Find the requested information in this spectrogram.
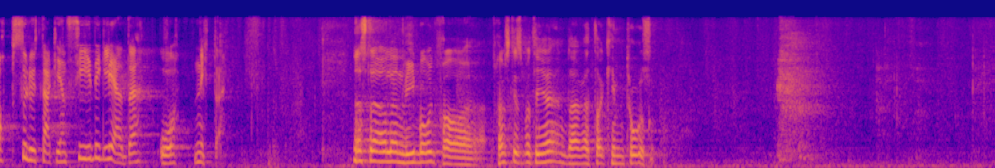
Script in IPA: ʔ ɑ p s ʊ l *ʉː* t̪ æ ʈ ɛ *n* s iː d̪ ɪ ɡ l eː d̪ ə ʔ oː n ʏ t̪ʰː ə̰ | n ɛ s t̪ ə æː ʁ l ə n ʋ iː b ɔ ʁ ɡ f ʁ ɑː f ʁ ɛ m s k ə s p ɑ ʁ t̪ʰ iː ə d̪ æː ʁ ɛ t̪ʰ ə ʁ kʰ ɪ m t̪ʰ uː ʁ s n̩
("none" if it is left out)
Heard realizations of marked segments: ʉ, n

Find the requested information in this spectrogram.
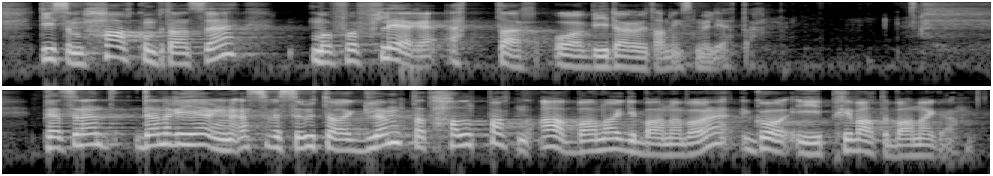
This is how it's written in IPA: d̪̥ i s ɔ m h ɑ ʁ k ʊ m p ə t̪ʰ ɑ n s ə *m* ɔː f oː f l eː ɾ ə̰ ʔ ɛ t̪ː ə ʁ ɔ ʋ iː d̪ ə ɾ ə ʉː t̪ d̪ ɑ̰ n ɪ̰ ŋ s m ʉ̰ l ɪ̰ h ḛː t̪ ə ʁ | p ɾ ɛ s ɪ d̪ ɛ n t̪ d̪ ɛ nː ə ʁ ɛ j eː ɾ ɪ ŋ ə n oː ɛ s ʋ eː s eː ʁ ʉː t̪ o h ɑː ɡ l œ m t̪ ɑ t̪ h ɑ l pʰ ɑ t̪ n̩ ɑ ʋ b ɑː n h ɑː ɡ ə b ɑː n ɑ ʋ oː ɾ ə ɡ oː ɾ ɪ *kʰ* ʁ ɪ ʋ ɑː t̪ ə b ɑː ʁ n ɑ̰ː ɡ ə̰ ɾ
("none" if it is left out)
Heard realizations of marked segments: m, pʰ

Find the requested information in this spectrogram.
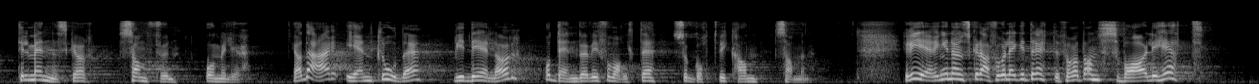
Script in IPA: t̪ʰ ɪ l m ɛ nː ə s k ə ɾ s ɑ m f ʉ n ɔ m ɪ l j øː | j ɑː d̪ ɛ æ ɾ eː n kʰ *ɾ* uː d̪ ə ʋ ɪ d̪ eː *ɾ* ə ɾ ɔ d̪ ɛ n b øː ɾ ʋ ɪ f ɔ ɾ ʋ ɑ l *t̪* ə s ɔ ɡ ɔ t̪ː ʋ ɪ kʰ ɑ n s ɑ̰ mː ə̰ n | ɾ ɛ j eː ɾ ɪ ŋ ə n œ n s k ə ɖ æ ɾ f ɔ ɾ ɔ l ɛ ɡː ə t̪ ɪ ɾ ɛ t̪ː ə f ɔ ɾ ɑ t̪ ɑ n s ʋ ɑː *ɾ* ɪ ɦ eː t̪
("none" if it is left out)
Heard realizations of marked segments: l, l, t̪, ɭ

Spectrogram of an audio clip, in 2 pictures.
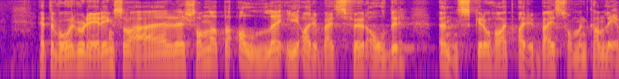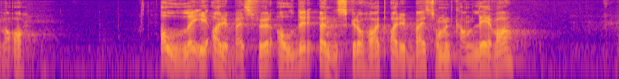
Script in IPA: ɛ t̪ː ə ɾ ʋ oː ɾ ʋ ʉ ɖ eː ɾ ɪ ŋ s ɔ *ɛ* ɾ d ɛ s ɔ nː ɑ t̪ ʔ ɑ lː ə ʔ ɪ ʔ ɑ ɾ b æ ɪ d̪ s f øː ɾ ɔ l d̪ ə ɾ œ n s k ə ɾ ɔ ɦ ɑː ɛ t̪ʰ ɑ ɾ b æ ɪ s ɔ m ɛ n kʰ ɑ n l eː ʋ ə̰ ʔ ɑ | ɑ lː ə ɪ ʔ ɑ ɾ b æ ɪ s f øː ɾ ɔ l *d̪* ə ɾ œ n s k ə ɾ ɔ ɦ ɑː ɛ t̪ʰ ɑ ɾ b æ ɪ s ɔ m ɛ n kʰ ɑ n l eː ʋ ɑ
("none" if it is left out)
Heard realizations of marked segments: æ, d̪

